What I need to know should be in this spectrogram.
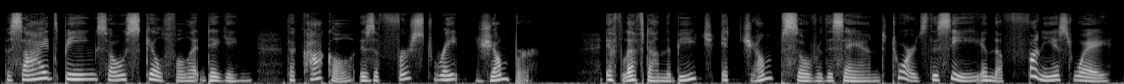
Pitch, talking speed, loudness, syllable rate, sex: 195 Hz, 160 wpm, -21 LUFS, 4.0 syllables/s, female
